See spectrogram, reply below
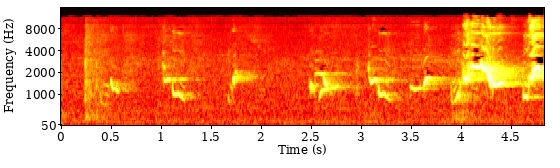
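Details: Young pair of caged straw-headed bulbuls, forest-origin, singing: scattered soft, falling whistled notes about once a second, then a sudden loud burst of rich, bubbling song in the final second.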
